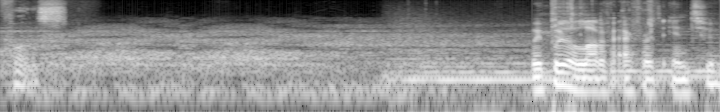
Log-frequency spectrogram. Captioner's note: airplane engine roars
